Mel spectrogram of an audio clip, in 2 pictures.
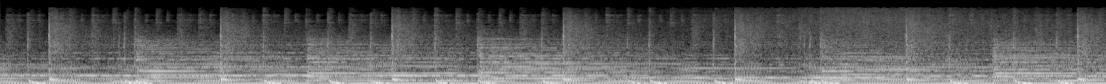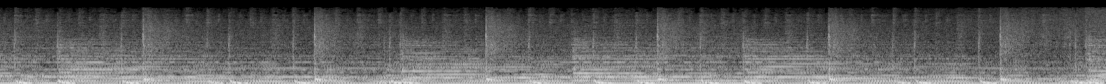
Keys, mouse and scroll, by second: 0.1 click, 0.3 middle click.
